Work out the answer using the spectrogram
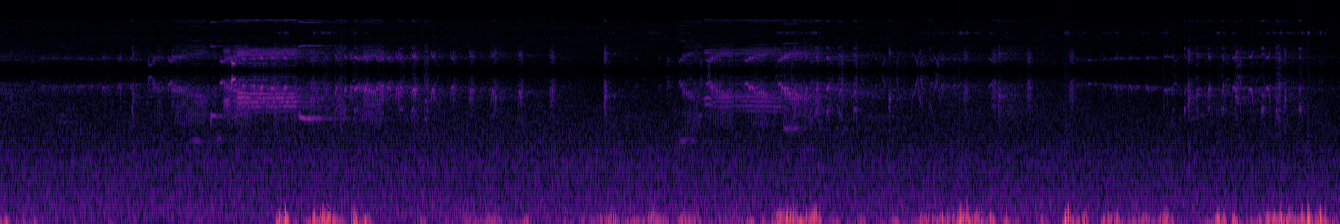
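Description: A songbird singing two short phrases of quick high notes, the first about a second in and the second around five seconds in, over intermittent low rumbles.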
